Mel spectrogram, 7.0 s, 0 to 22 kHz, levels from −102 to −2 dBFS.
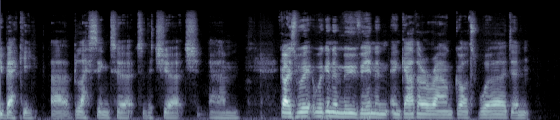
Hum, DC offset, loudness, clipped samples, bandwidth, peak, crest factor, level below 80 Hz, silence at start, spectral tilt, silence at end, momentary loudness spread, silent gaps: none; under 0.1%; -30 LUFS; under 0.1%; 15 kHz; -6 dBFS; 26 dB; -60 dBFS; 0 s; -4 dB/octave; 0.4 s; 18 LU; none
